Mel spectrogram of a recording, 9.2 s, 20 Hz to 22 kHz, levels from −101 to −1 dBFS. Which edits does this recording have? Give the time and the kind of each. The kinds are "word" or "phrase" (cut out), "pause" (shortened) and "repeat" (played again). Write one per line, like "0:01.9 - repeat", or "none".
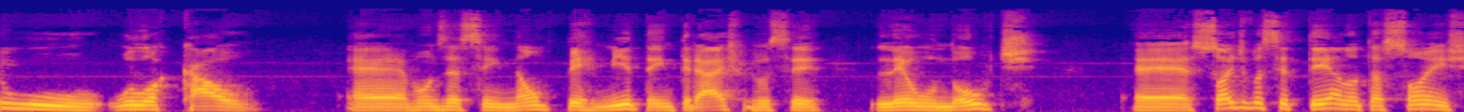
none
